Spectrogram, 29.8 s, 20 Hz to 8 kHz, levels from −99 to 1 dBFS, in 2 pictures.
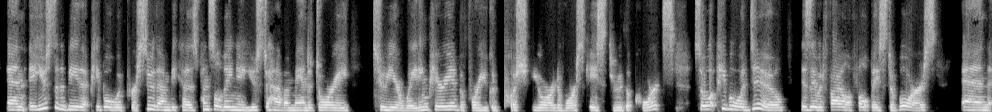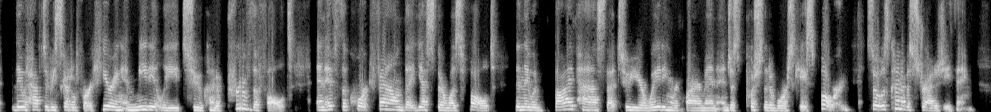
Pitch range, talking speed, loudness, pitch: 180-220 Hz, 190 wpm, -12 LUFS, 195 Hz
